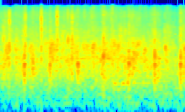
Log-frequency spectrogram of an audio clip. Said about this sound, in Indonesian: Tepuk tangan sekali lagi buat Ibu Inayah.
